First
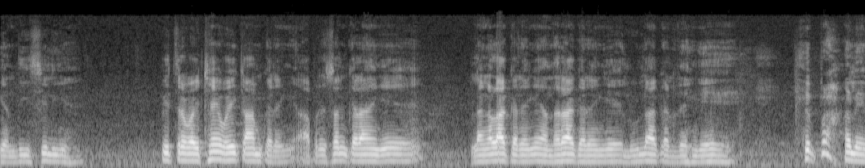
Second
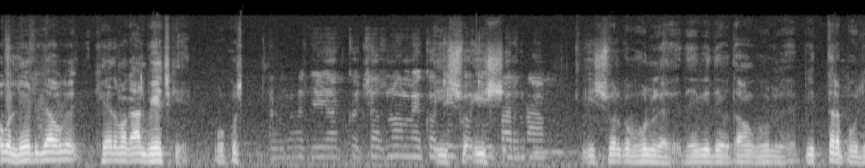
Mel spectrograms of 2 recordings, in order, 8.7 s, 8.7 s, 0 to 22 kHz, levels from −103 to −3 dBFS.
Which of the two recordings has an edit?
second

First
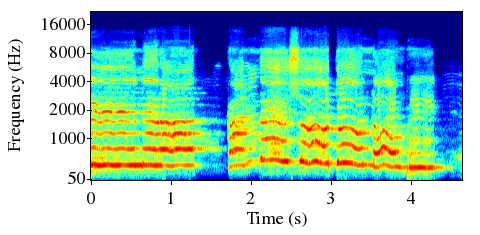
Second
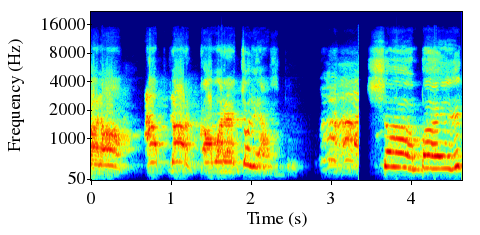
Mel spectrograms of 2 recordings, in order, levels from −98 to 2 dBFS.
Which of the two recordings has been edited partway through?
second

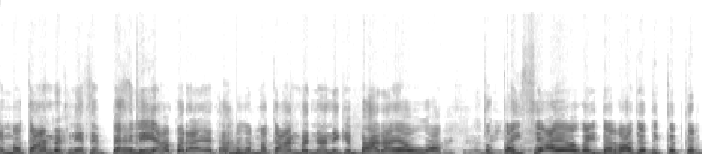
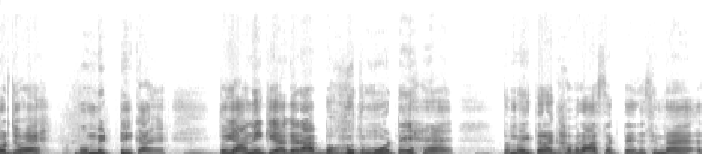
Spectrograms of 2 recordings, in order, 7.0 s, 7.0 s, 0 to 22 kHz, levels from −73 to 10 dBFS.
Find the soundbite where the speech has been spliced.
first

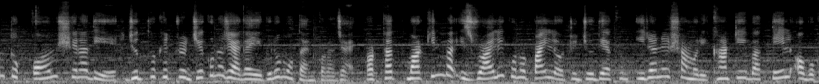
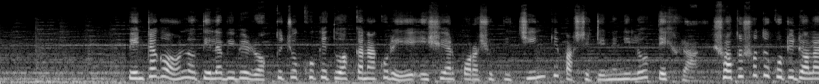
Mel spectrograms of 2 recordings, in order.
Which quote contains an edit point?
second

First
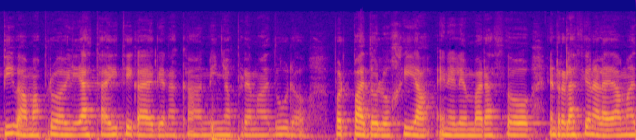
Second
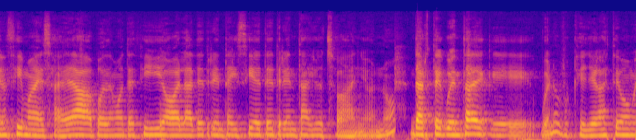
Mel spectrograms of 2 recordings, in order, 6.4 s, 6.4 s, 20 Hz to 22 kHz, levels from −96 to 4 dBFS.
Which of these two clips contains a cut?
second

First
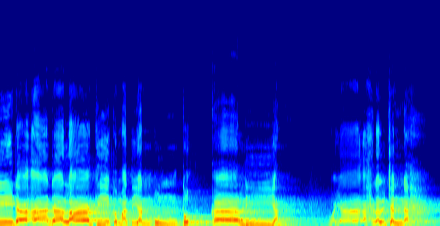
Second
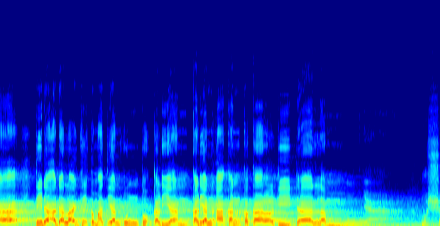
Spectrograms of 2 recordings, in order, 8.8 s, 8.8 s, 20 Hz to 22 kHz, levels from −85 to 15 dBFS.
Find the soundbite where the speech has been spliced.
first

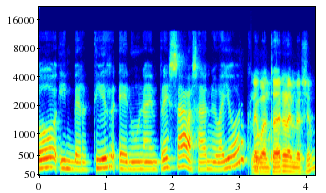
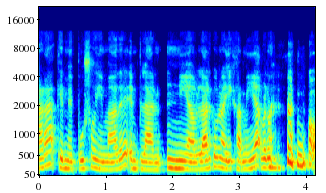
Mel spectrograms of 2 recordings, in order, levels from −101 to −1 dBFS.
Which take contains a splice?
first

